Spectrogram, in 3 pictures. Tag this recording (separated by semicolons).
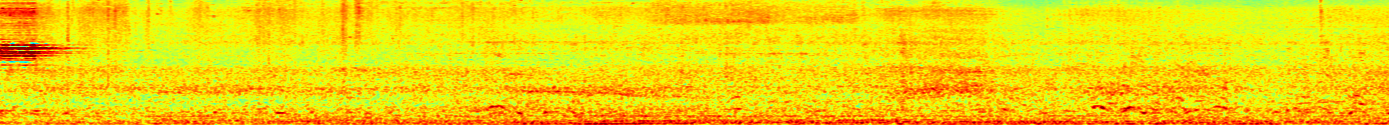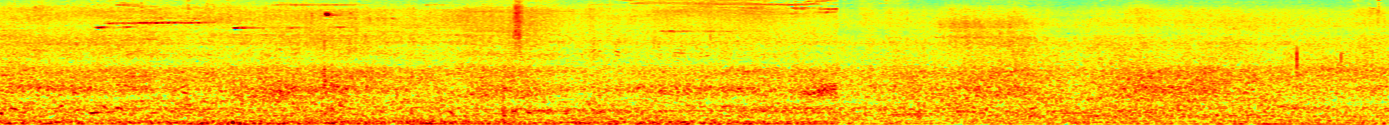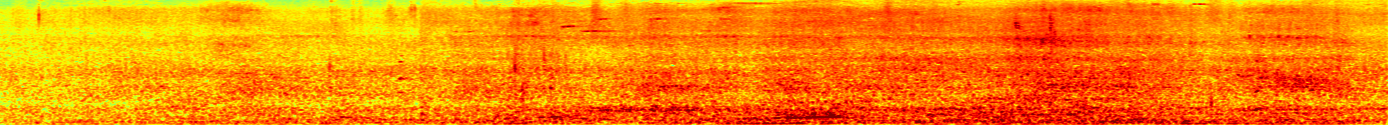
city; field-recording; sound-effect; traffic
